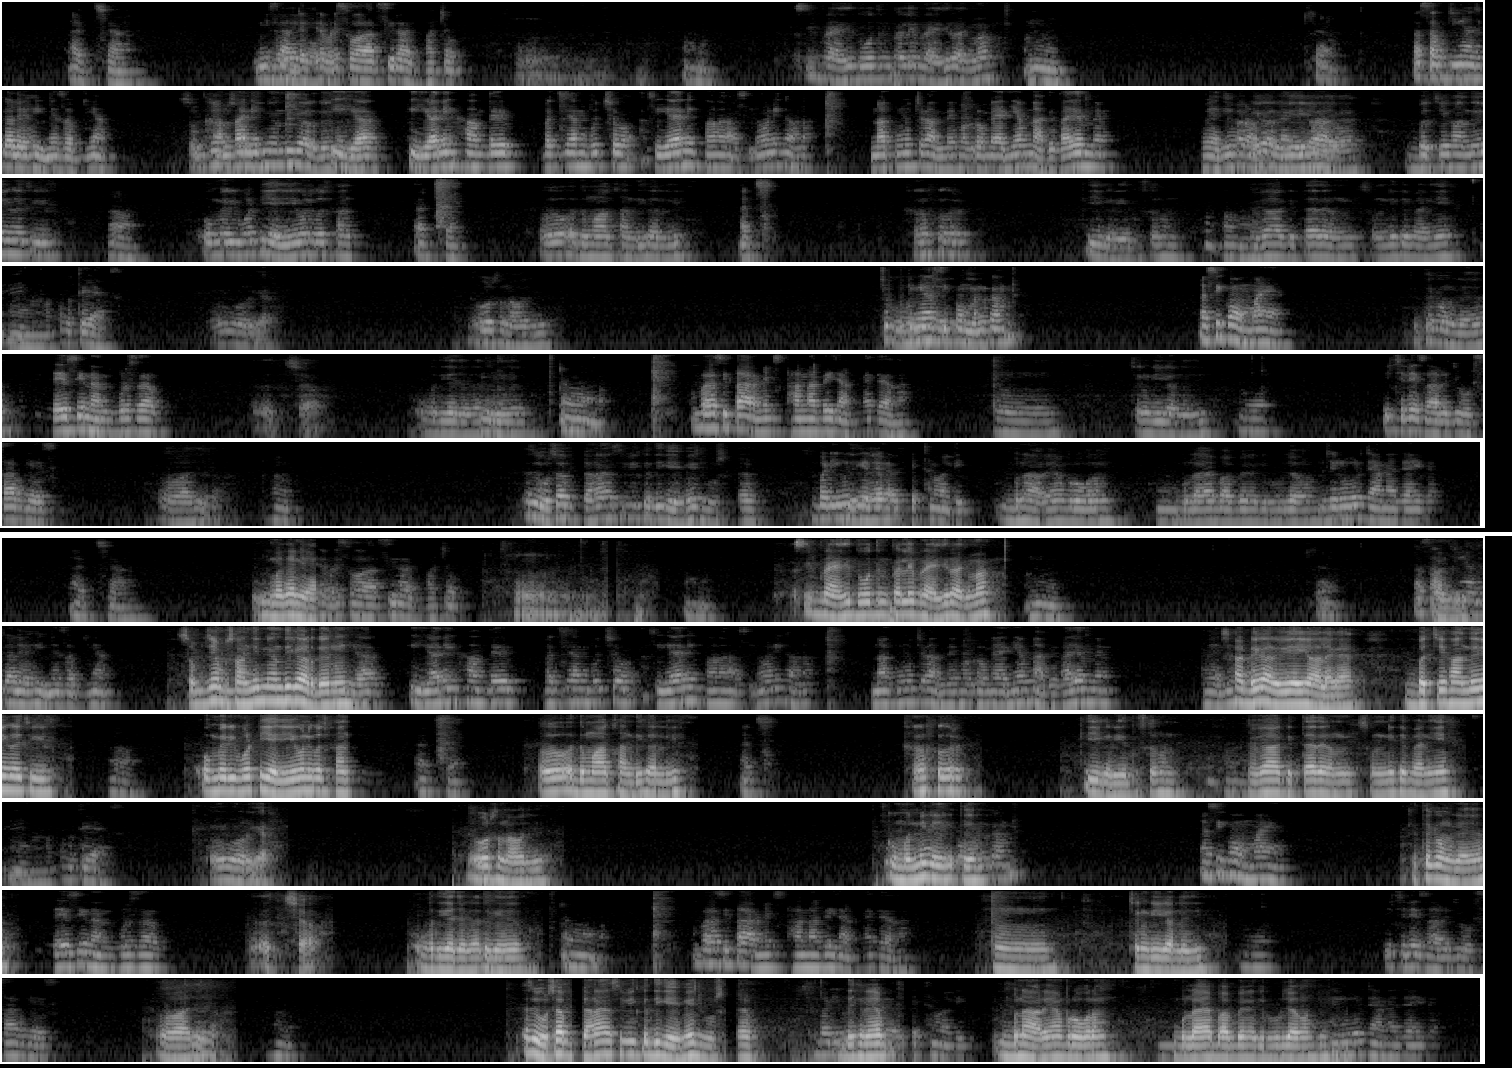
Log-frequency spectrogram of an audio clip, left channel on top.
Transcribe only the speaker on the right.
ਮਜ਼ਾ
ਹੂੰ
ਅਸੀਂ ਬਣਾਏ ਸੀ ਦੋ ਦਿਨ ਪਹਿਲੇ ਬਣਾਏ ਸੀ ਰਾਜਮਾਂ
ਹਾਂਜੀ
ਸਬਜ਼ੀਆਂ
ਪਸੰਦ
ਹੀ ਨਹੀਂ ਆਉਂਦੀ ਘਰਦਿਆਂ ਨੂੰ
ਸਾਡੇ
ਘਰ
ਇਹੀ
ਹਾਲ ਹੈਗਾ
ਬੱਚੇ ਖਾਂਦੇ ਨੇ ਕੁਝ।
ਉਹ ਮੇਰੀ ਵਹੁਟੀ ਹੈਗੀ ਉਹ ਨਹੀਂ ਕੁਛ
ਬਹੁਤ ਦਿਮਾਗ ਖਾਂਦੀ ਰਹਿੰਦੀ।
ਹੋਰ ਕੀ ਕਰੀਏ ਤੁਸੀ। <unintelligible>
ਵਿਆਹ ਕੀਤਾ ਕੀਤਾ ਤੇ ਹ ਸੁਨੀ ਤੇ ਪੈਣੀ ਏ
ਹੋਰ ਕਿਆ ਹੋਰ ਸੁਣਾਓ ਜੀ
ਘੁੰਮਣ ਨਹੀਂ ਗਏ
ਕਿਤੇ
ਕਿੱਥੇ ਘੁੰਮ ਕੇ ਆਏ ਜੇ
ਅੱਛਾ ਵਧੀਆ ਜਗ੍ਹਾ ਤੇਤੇ
ਗਏ ਹੋ
ਹੂੰ ਚੰਗੀ ਗੱਲ ਏ ਜੀ
ਵਾਹ ਜੀ ਵਾਹ
ਹਜ਼ੂਰ ਸਾਹਿਬ ਜਾਣਾ ਅਸੀਂ ਵੀ ਕਦੇ ਗਏ ਨ ਹਜ਼ੂਰ ਸਾਹਿਬ
ਦੇਖ ਰਹੇ
ਹ
ਬਣਾ ਰਹੇ ਹ ਪ੍ਰੋਗਰਾਮ
ਬੁਲਾਇਆ ਬਾਬੇ ਨੇ ਜ਼ਰੂਰ ਜਾਵਾਂਗੇ।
